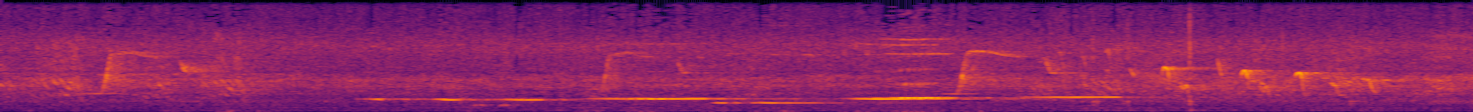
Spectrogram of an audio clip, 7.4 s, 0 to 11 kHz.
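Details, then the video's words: Pied butcherbird in an Australian backyard on 19 October 2018, recorded with a Nikon Coolpix P900, giving long, level piping whistles in short phrases, one falling to a lower note, amid high sharp chirps from other birds. "Pied Butcher Bird~Birds Singing"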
